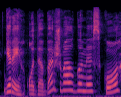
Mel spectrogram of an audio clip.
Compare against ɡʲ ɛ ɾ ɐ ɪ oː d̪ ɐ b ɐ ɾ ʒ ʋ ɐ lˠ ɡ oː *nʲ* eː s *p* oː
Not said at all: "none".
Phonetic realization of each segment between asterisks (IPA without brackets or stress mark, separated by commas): mʲ, k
